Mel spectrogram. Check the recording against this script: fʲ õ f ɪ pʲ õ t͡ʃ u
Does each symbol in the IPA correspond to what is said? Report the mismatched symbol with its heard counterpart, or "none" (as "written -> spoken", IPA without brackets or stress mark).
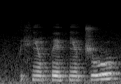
f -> p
